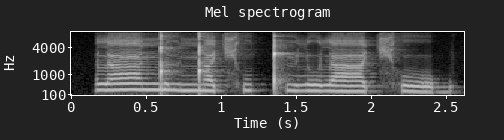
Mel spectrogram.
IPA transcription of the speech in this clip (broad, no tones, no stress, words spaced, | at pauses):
laːŋ͡ǃɨːŋ͡ǃat͡ɕʰu ǃʰʉlolaː t͡ɕʰob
